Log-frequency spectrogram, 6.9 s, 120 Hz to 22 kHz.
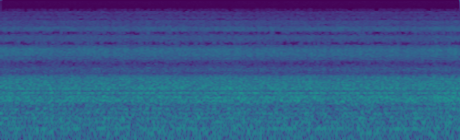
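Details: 1992 Buick Roadmaster Limited, 5.7L LT1 V8, 700R4 automatic, cold start idle: steady low rumble with a fast, even puffing pulse through it from an exhaust leak.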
